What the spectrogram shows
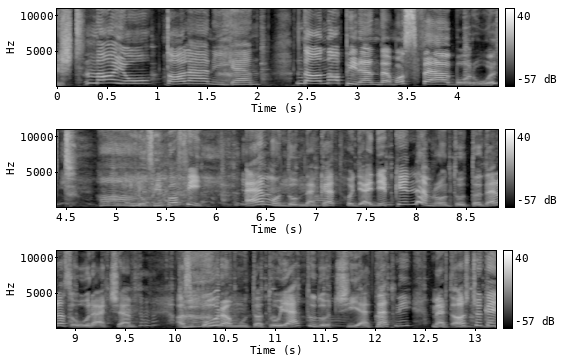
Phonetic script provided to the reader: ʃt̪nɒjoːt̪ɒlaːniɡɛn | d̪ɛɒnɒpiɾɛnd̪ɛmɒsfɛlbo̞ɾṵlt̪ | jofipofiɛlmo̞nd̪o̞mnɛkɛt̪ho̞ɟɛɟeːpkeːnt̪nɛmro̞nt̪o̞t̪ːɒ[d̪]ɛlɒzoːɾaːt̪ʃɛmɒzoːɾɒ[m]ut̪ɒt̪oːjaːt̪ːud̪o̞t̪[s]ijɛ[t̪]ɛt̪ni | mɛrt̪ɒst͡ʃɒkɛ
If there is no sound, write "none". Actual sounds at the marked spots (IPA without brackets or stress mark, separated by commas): d̪, m, ʃ, t̪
